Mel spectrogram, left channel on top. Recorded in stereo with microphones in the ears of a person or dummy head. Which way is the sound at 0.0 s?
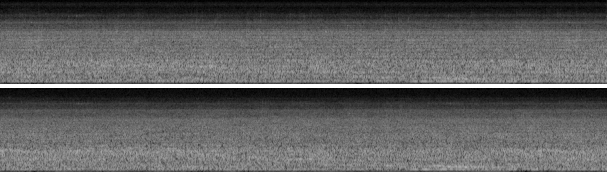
45° left (ahead or behind).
